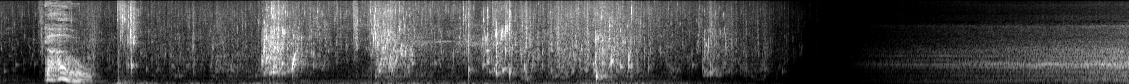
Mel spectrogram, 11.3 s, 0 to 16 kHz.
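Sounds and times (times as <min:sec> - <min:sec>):
paddle slapping and churning water: 0:00.0 - 0:08.0
speech: 0:00.4 - 0:01.0.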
